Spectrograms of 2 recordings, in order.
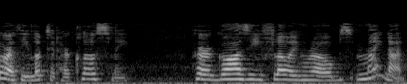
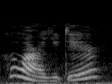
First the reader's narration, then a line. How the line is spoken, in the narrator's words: she asked gently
